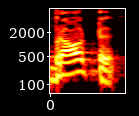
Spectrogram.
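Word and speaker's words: brought: कैसे पढ़ इसको थॉट बी आर ओ यू जी एस टी तो देखिए जी एच साइलेंट हो जाएगा क्या पढ़ेंगे ब्रॉट यानी यदि किसी भी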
